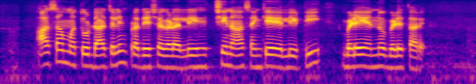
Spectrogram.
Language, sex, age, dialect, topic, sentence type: Kannada, male, 31-35, Mysore Kannada, agriculture, statement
